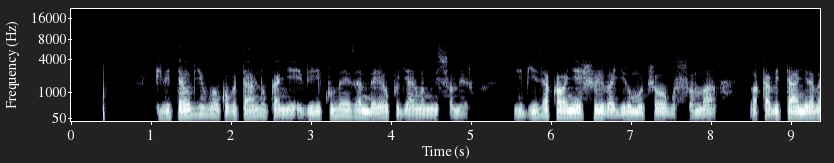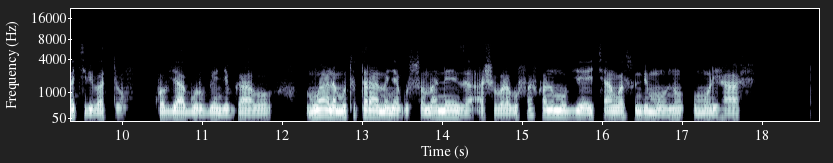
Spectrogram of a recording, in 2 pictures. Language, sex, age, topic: Kinyarwanda, male, 25-35, education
